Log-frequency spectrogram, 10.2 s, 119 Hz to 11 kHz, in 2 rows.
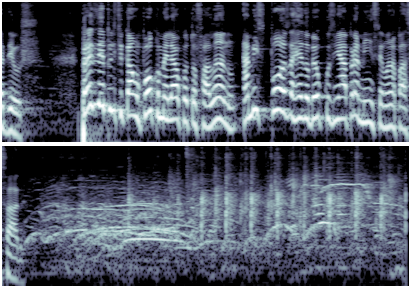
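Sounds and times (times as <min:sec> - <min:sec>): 
speech: 0:00.0 - 0:05.8
cheerful crowd voices: 0:05.4 - 0:10.1
crowd laughter: 0:05.6 - 0:08.5, 0:09.6 - 0:10.1
audience applause: 0:05.7 - 0:10.1.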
